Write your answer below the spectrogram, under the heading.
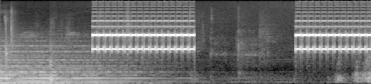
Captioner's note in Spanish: Suena el celular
